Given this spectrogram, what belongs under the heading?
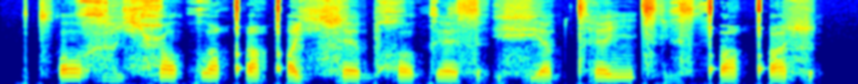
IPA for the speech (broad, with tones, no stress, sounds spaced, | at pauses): t͡sʼ ɔ˧ x a̤˧ ç ħ ɔ˧ k o˧ qʼ i˨ qʼ a˧ ç ɬ ɛ˧ b χ o˨ k ɛ˦˨ s | fʲ a˨ b tʰ ɛ˦ ɲ t͡sʼ i̤˨ s qʼ u˧ qʼ ʏ˦ ɬ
